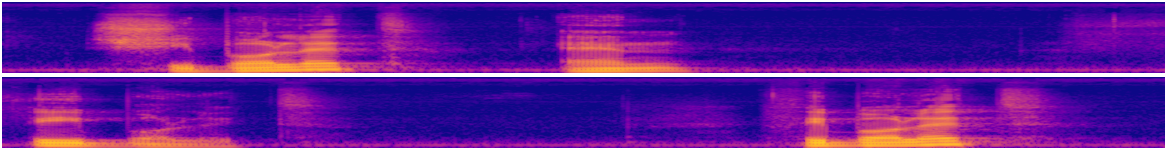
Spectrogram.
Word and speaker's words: shibboleth: the right way so bible scholars say it's not shibboleth in c bullet it's she bullet and the bullet the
